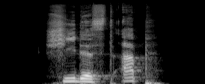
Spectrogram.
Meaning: inflection of abscheiden: 1. second-person singular preterite 2. second-person singular subjunctive II
- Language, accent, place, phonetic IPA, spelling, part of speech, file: German, Germany, Berlin, [ˌʃiːdəst ˈap], schiedest ab, verb, De-schiedest ab.ogg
